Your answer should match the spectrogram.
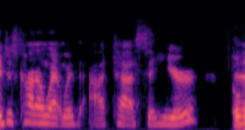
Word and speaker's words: Ataşehir: You can just say Ataşehir.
